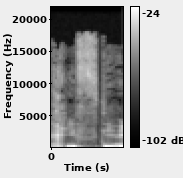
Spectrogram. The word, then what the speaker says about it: khifti: Fa'idha khifti. Again, the khwa should be pronounced with the lowest level of tafkhim. Khifti. We shouldn't say khifti. Khifti is incorrect,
